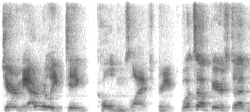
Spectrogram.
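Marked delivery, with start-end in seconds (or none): none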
